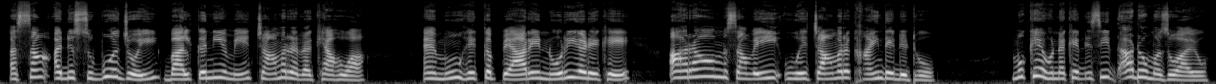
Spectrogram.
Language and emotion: Sindhi, happy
